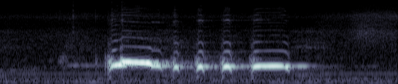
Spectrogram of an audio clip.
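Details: One short song phrase from a crossbred zebra dove: a rising whistled coo that breaks into three or four rapid rolling pulses and ends in a sustained mellow note.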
